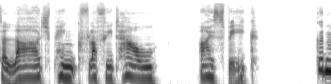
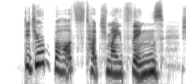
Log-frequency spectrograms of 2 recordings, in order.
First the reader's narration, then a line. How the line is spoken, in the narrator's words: She shouts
